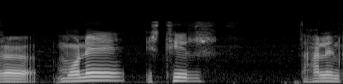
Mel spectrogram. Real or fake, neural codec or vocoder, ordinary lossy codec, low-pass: real; none; none; none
